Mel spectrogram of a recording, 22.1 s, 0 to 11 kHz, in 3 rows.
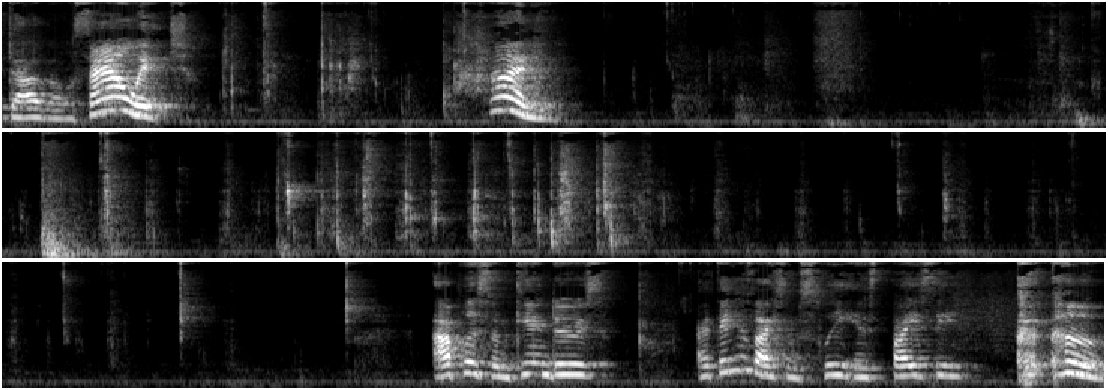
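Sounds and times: eating with clicks and crackles: 0:01.2 - 0:17.6, 0:18.8 - 0:19.4.

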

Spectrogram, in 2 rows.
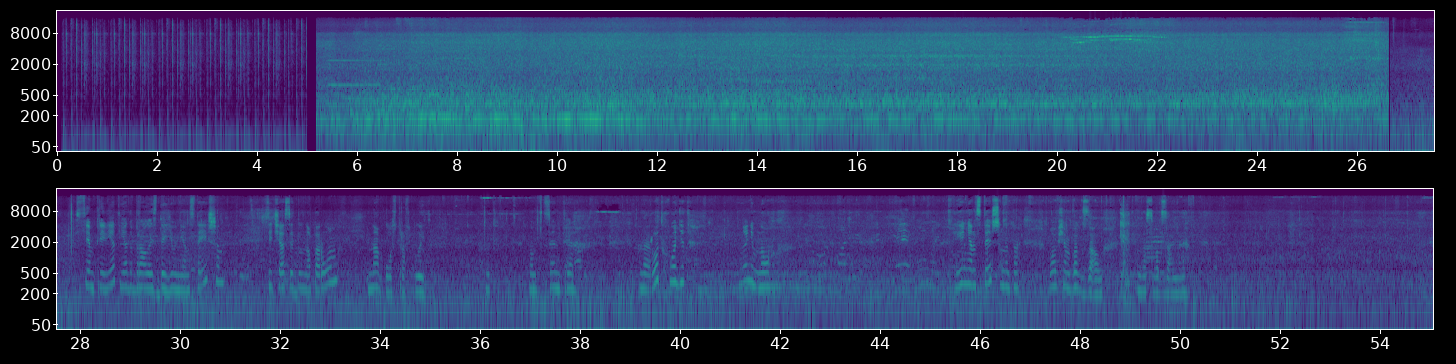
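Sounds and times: rapid quiet clicking: 0:00.1 - 0:05.0
subway train running: 0:05.2 - 0:27.8, 0:35.2 - 0:55.0.

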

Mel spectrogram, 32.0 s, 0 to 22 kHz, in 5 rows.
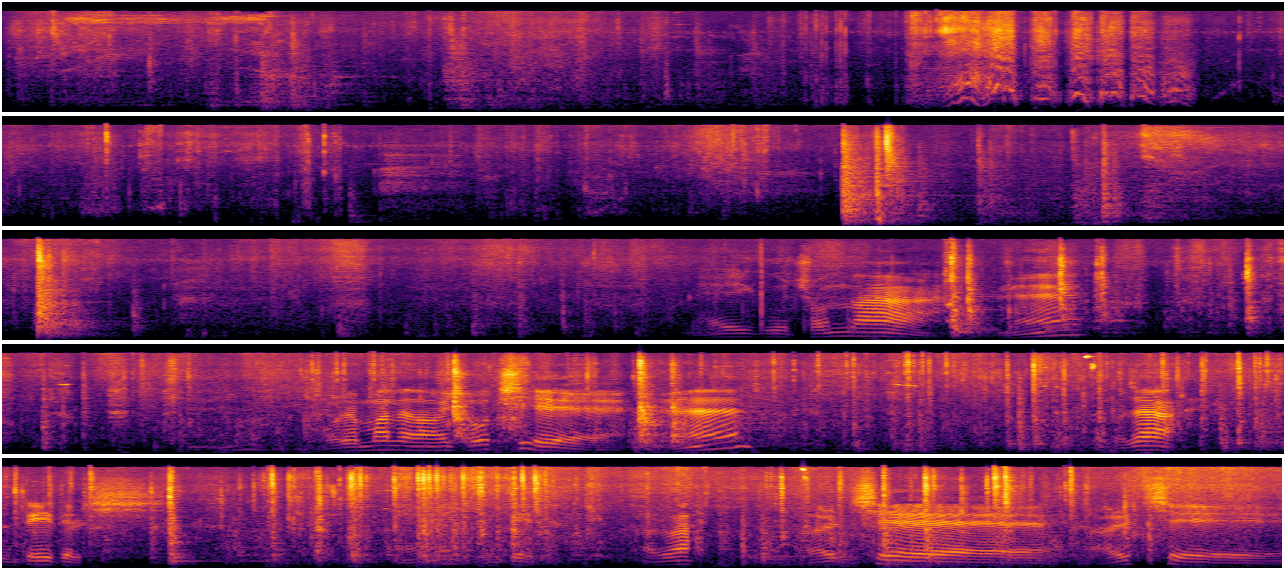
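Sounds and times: metal box scraping and rattling: 0:18.1 - 0:31.8.

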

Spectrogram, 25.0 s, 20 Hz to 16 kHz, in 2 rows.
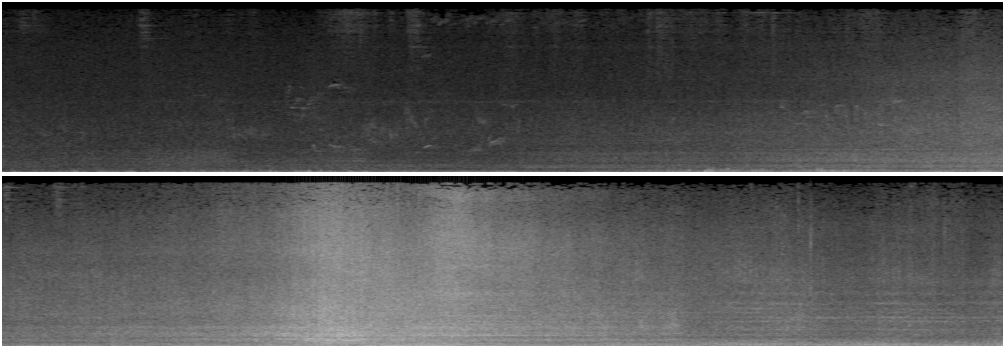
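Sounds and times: rushing of passing train: 0:00.0 - 0:25.0
diesel locomotive engine running: 0:05.6 - 0:25.0.

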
